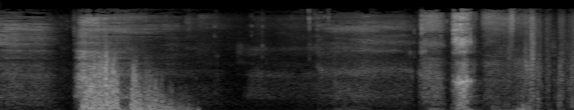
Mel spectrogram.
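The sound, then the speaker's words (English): Loud breaths rush into the microphone: one long, heavy exhale, a pause, then several quicker snorting breaths in and out toward the end. “So they can hear me breathing.”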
